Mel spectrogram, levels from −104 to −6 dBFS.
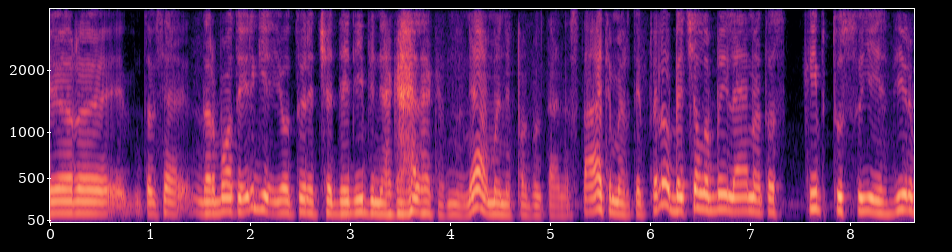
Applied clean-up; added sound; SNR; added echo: none; none; none; none.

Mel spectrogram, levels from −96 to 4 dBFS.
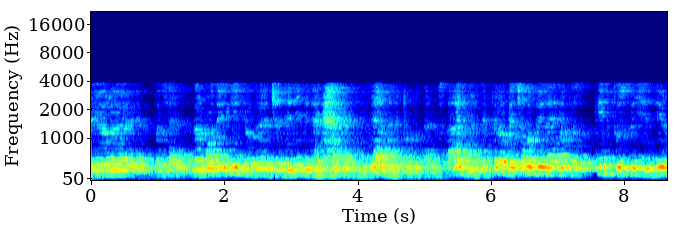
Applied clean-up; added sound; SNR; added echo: none; none; none; reverberation time 1.1 s.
